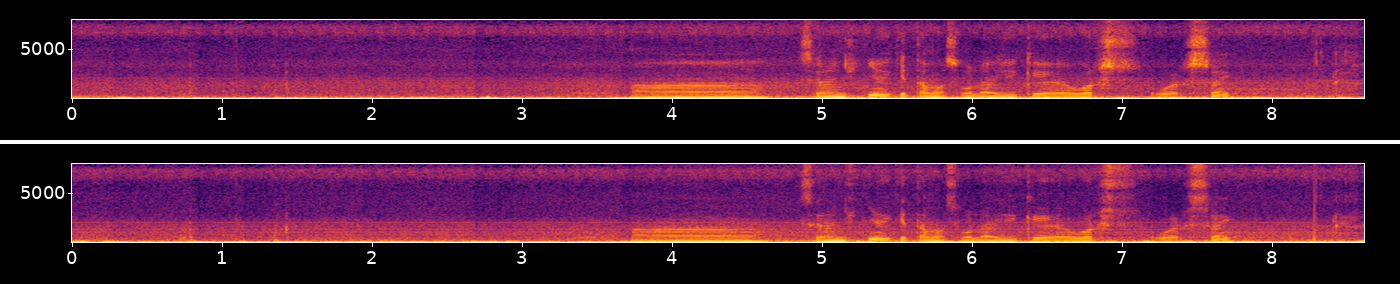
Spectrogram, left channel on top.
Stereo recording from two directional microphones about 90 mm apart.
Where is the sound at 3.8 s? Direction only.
10° left (ahead or behind).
